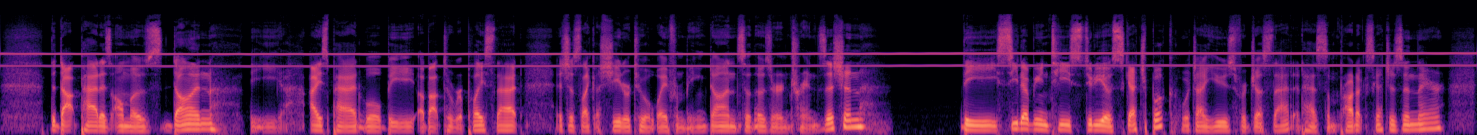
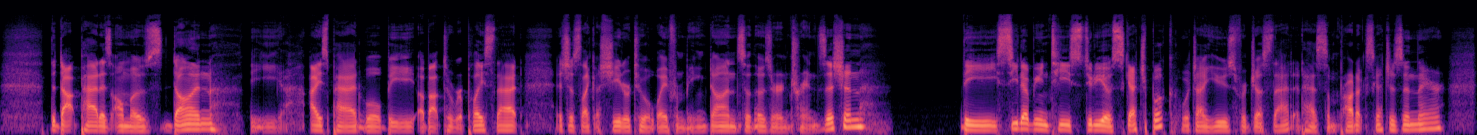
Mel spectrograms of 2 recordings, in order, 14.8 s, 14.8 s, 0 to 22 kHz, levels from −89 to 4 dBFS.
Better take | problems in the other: second | high-pitched whine; loud; throughout; 5 kHz, 10 dB below the speech

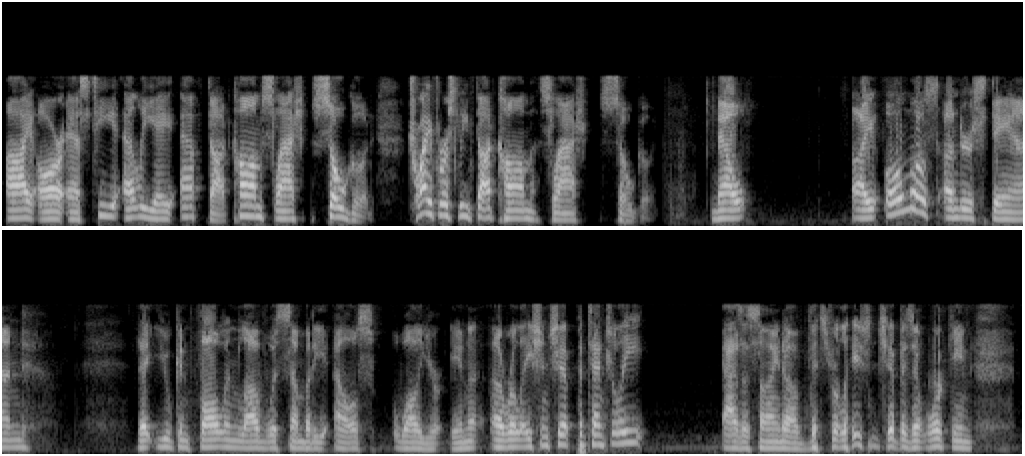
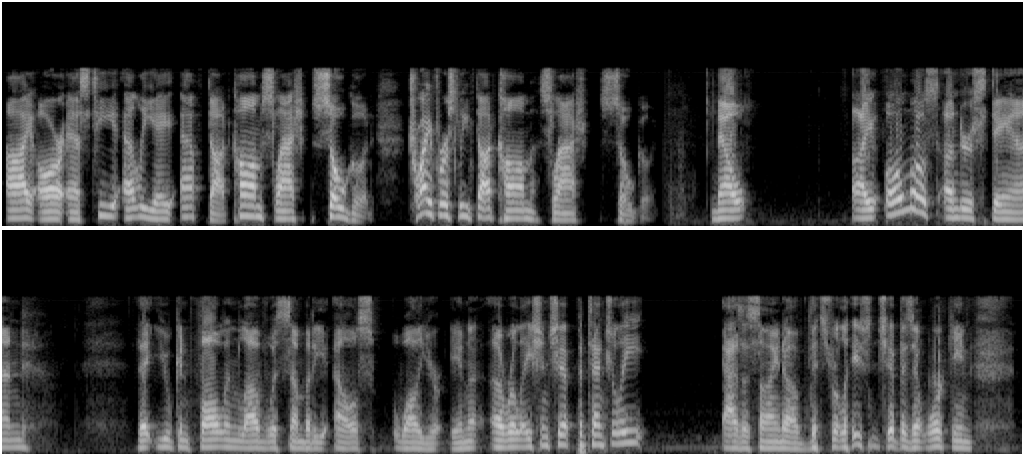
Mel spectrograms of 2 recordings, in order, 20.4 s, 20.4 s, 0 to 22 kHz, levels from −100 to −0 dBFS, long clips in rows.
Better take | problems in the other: second | garbled, watery; badly; nothing above 5.5 kHz; slightly in the second

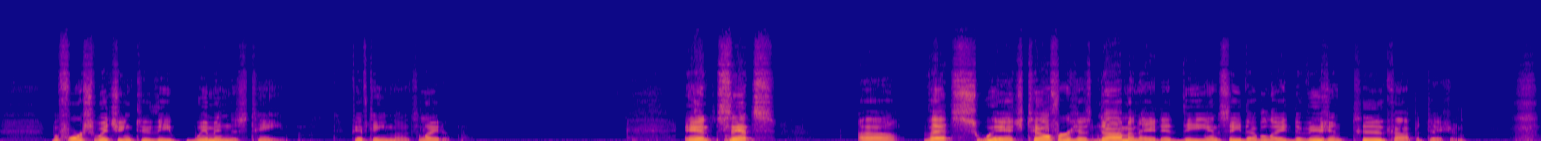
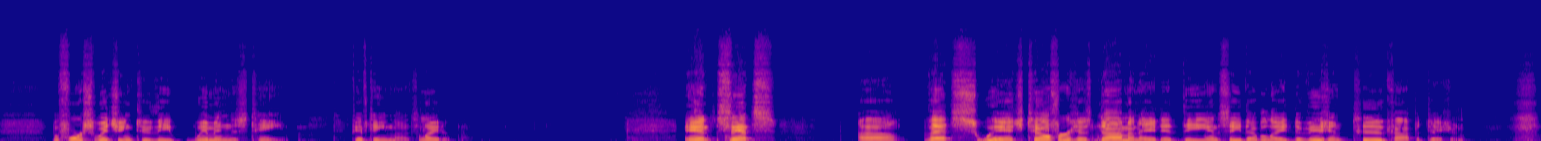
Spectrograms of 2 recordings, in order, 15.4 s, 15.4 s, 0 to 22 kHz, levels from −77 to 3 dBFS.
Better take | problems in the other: first | thin; somewhat; fading below 250 Hz

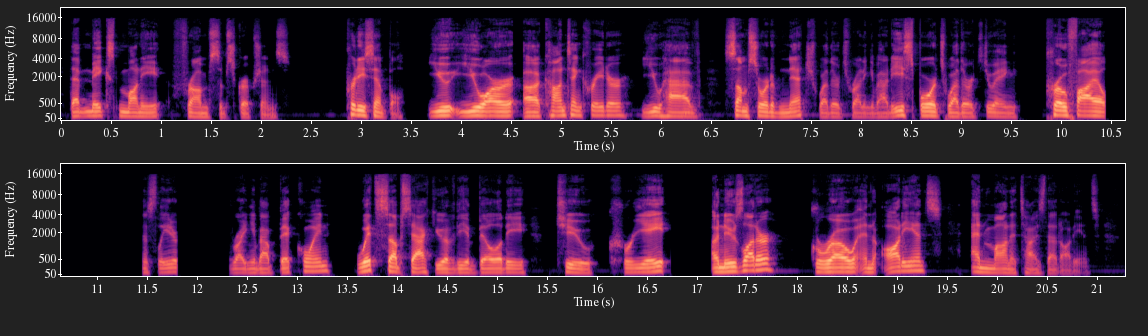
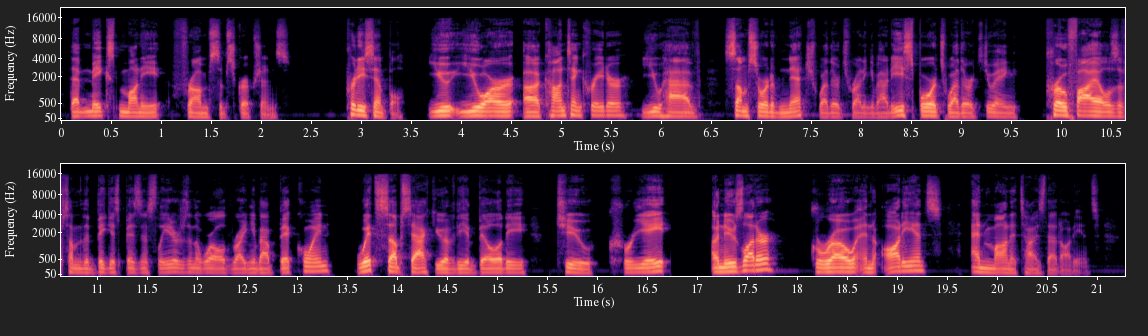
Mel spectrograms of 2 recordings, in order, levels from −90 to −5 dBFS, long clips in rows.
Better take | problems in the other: second | audio cutting out; at 10 s for 1 s and at 12 s for 0.5 s

